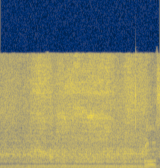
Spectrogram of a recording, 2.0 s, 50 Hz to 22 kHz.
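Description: Kubota V2203 four-cylinder diesel of a Moffett M5000 truck-mounted forklift running steadily while the hydraulic side shift is worked, with a higher tone joining the engine hum for about a second in the middle.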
